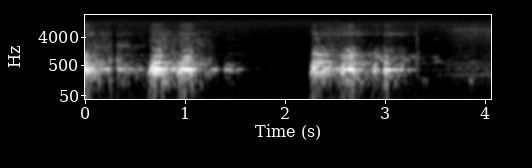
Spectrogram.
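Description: A dog barking three times: once at the start, again about a second in, and once more around two and a half seconds in.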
